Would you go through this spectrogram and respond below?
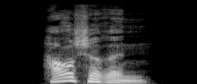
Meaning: inflection of harsch: 1. strong genitive masculine/neuter singular comparative degree 2. weak/mixed genitive/dative all-gender singular comparative degree
- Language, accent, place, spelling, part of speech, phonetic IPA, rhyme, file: German, Germany, Berlin, harscheren, adjective, [ˈhaʁʃəʁən], -aʁʃəʁən, De-harscheren.ogg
